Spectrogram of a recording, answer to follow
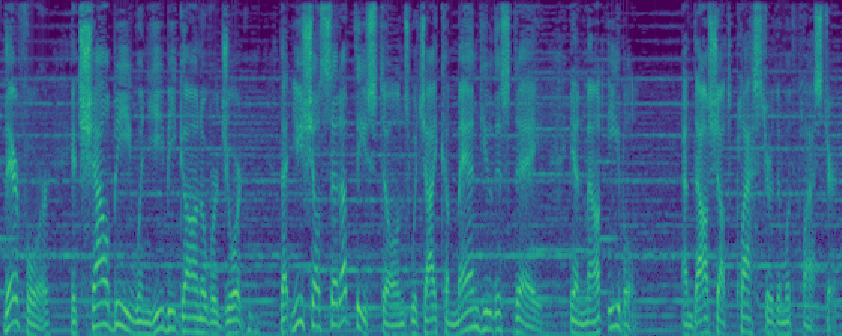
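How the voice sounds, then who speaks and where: A man's voice: medium pitch, sing-song, unhurried. An actor playing a solemn, commanding lawgiver who instructs his people, in a dramatized scripture reading. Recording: music bed beneath voice.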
